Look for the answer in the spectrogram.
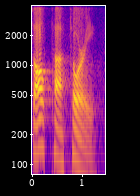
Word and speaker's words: saltatory: And let me say this because the pronunciation, well, it's pronounced just as it's spelled, right? But it's kind of a funny spelling. It's called saltatory conduction. Okay, like table salt.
